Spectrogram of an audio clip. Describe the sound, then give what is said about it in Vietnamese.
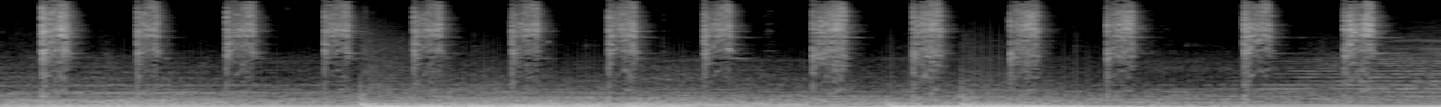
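A kitchen knife is pressed hard and drawn over a whetstone kept in a kitchen corner, making many rhythmic, harsh, gritty rasping strokes at an even pace, with a low rumble underneath. “mụ lập tức miết mạnh con dao lên trên cái cục đá mài để ở góc bếp. Âm thanh nghe đến rợn cả người.”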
